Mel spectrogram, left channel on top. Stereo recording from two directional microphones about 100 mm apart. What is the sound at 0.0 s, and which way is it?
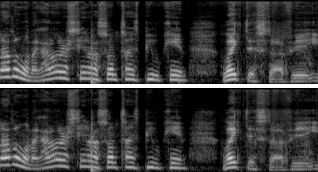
Speech, 25° left (ahead or behind).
